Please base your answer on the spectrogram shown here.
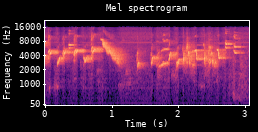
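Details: Parva goldfinch, a youngster without full song yet, gives chattering high notes and a sharp descending slur, a short gap, then more warbled buzzy twitters.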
